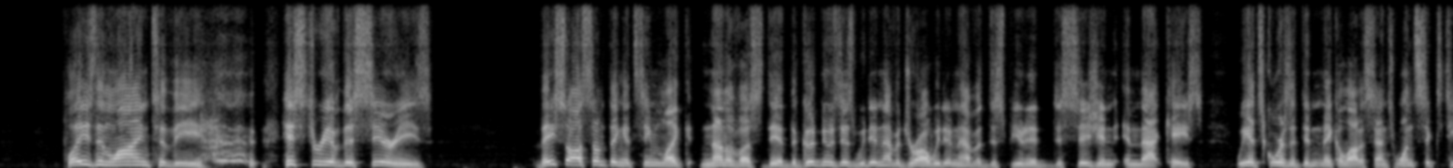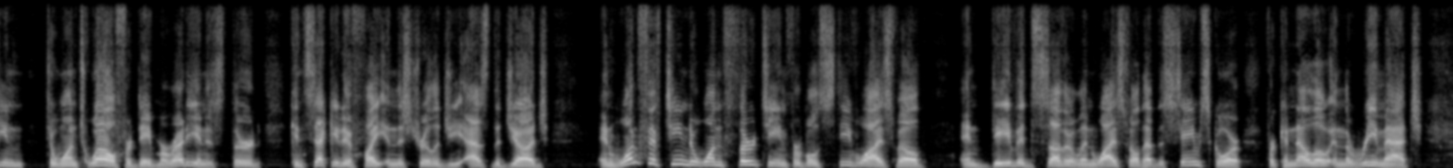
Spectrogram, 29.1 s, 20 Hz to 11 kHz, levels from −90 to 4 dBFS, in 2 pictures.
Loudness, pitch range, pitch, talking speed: -20 LUFS, 155-210 Hz, 175 Hz, 175 wpm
